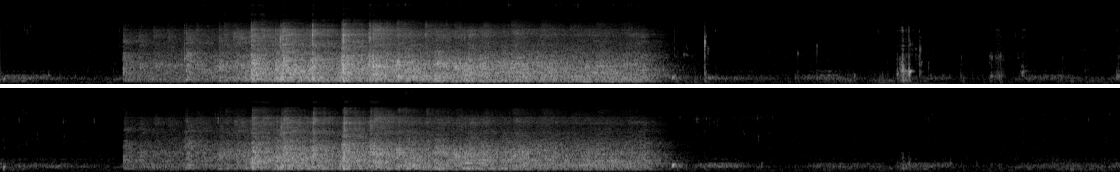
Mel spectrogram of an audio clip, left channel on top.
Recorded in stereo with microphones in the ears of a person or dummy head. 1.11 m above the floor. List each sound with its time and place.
1.2 s running footsteps: 60° left (ahead or behind), 6 m; by 6.5 s 65° left (ahead or behind), 8.5 m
